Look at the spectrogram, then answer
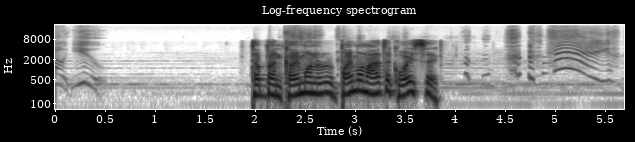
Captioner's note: laughing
